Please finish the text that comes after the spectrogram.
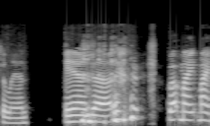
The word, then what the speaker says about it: Chelan: Chalan c h l an it looks like chellin but it's pronounced Chalan and uh but my my handles on everything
